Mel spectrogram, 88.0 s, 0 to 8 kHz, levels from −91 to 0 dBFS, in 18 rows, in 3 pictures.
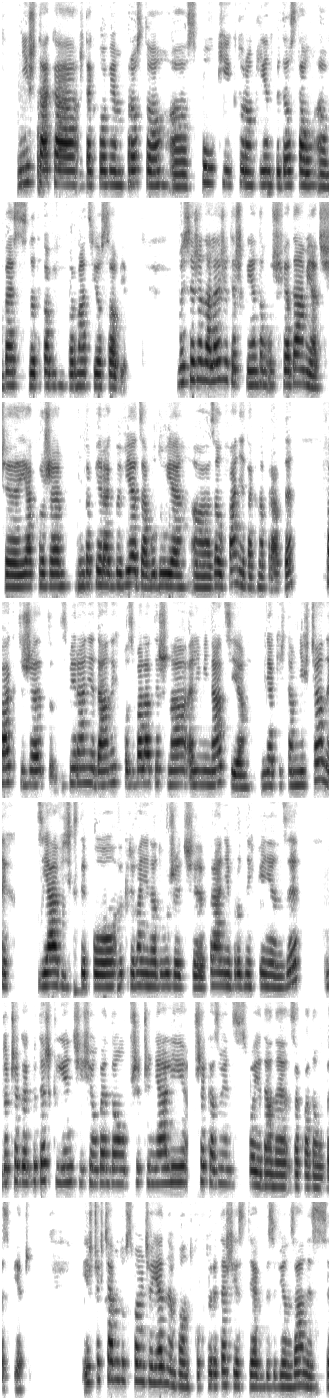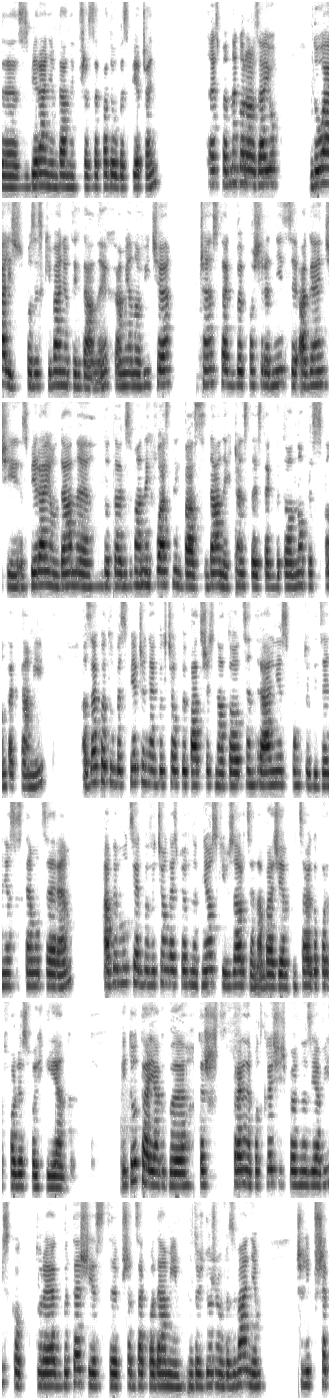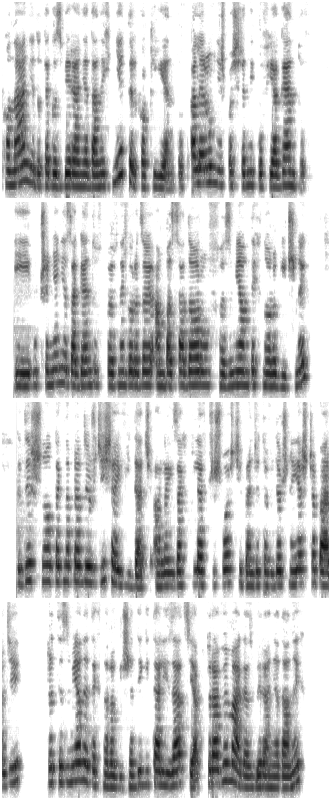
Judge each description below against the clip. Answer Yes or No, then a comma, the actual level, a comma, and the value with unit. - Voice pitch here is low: No, high, 200 Hz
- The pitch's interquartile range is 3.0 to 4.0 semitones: No, narrow, 2.6 semitones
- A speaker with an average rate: Yes, average, 140 wpm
